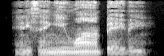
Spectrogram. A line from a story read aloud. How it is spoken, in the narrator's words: Zone drawled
